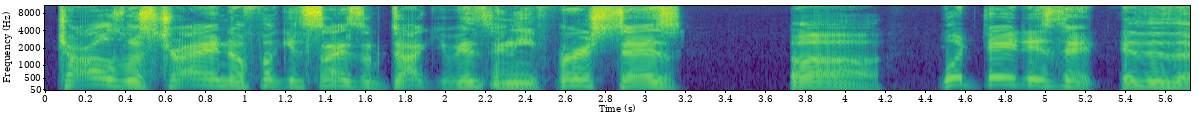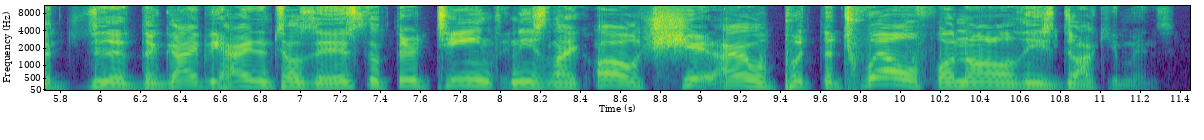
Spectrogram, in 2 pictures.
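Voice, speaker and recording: A man's voice: sits high, normal speed, creaky, no room sound. A man hosting a podcast, ranting casually with plenty of swearing and mockery. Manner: profane, mocking rant. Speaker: podcast host.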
